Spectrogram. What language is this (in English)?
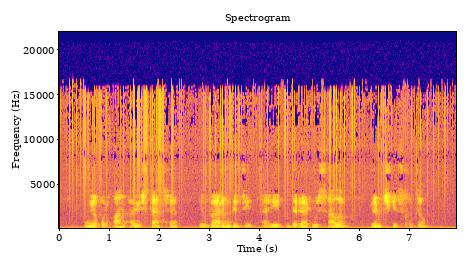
Abkhazian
